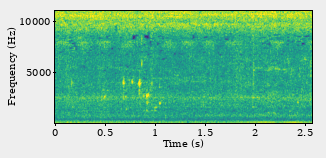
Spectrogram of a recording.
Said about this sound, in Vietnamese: Mình xả nước vô thêm.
